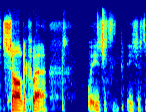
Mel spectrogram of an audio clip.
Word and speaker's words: Leclerc: understand that he says he says my name is charles leclerc it's not the way you pronounce it where he's from is charles claire but he's just he's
